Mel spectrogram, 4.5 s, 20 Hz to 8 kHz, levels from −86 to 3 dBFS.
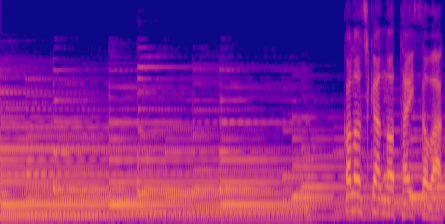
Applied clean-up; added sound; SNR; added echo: none; none; none; none.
